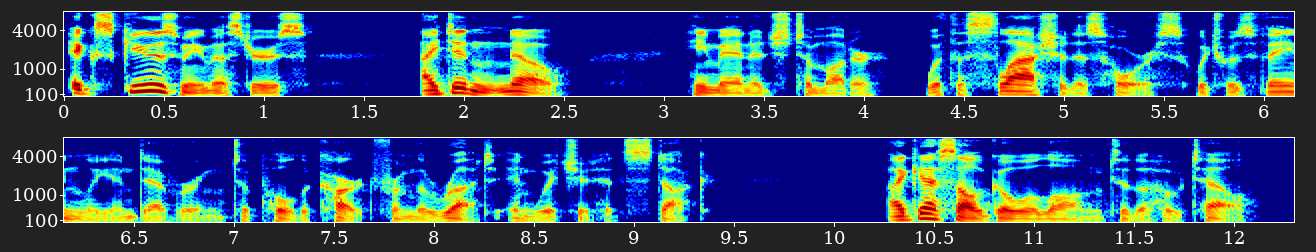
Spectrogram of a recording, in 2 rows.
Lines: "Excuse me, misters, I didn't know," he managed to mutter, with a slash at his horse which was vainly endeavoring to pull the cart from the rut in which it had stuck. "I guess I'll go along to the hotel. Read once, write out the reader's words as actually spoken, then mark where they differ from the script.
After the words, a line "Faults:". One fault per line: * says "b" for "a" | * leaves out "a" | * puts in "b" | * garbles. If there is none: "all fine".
"Excuse me, misters, I didn't know," he managed to mutter, with a slash at his horse which was vainly endeavoring to pull the cart from the rut in which it had stuck. "I guess I'll go along to the hotel.
Faults:
all fine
